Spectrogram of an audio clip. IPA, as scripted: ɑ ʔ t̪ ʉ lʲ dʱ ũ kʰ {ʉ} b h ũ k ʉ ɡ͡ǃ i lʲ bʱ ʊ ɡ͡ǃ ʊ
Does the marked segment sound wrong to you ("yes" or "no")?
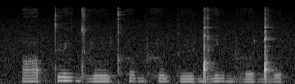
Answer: yes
